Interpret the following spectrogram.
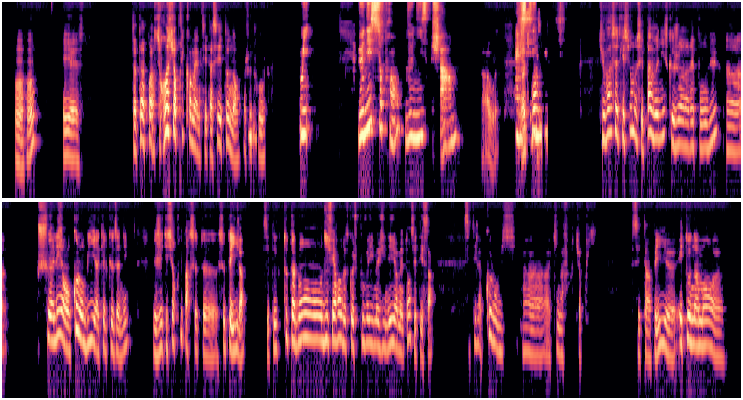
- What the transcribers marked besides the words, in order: static; stressed: "resurpris"; distorted speech
- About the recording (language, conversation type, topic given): French, unstructured, Quelle destination t’a le plus surpris par sa beauté ?
- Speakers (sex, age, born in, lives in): female, 45-49, France, France; male, 50-54, France, France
